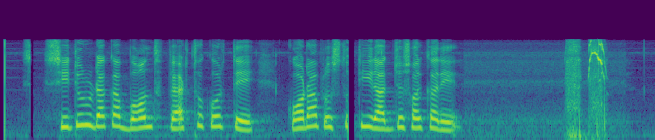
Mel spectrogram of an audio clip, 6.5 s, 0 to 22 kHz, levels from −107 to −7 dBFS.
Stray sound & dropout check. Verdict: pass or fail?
fail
